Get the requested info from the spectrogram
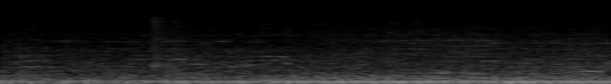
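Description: Steady low rumble of a queue of cars creeping along a street in heavy traffic.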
